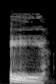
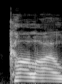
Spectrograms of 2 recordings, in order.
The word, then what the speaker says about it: Carlisle: It's Carlisle. You don't pronounce the S. Carlisle Way.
